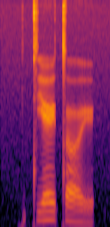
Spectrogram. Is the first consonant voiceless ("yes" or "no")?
yes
